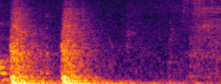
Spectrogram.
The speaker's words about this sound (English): So, what do you do? We walk up to the door and I knock on it.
